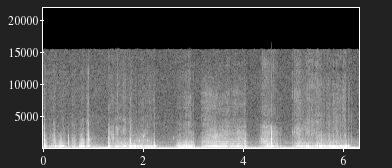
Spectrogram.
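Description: Long nails scratch and trace along the fabric cover and label of a cream cloth-bound hardcover book held upright. The result is a continuous dry, raspy scraping with a steady low buzzing tone, rising and falling in short strokes with brief quieter gaps between passes.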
